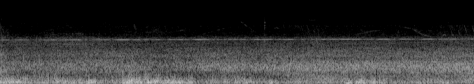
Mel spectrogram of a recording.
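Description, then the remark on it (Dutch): Steady, loud drone of an older Fokker propeller airliner's engines, a broad continuous roar with a faint high whine running through it, without any voices. “Ik, ik, moet even denken, maar het, het, we, hebben het over fokker, dus het zal een fokker zijn.”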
